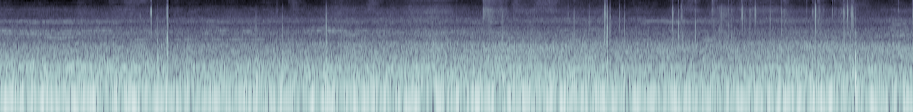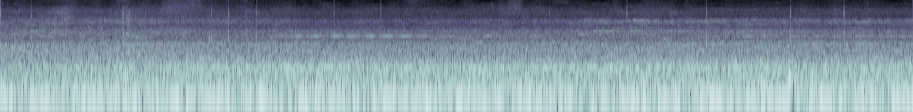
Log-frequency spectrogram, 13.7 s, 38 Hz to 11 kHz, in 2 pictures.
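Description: Inside a 2800 class diesel railcar running on the line: a steady low drone from the underfloor diesel engine and the wheels on the rails, with scattered sharp clicks, mostly in the first half.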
